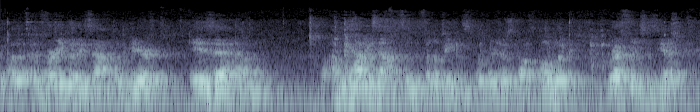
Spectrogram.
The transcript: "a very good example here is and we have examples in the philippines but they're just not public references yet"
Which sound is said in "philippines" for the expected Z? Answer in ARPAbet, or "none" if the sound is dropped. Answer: Z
